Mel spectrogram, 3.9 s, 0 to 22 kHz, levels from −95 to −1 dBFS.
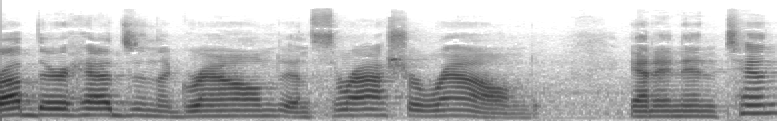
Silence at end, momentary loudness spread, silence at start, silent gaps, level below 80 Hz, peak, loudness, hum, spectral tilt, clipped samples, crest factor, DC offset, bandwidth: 0 s; 7 LU; 0 s; none; -70 dBFS; -6 dBFS; -27 LUFS; none; -4.5 dB/octave; under 0.1%; 20 dB; under 0.1%; 16 kHz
